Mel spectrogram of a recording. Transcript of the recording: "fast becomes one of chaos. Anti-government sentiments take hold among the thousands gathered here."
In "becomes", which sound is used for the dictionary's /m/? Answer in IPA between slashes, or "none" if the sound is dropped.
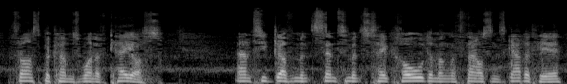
/m/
